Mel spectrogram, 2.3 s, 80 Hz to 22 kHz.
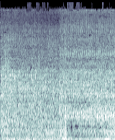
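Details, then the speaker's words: Mercedes-Benz GLA 250 petrol engine idling after the oil filter housing was reinstalled, having run low on oil: smooth, even idle with no knocking, ticking or whining. "This thing sound good up top and down the bottom."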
